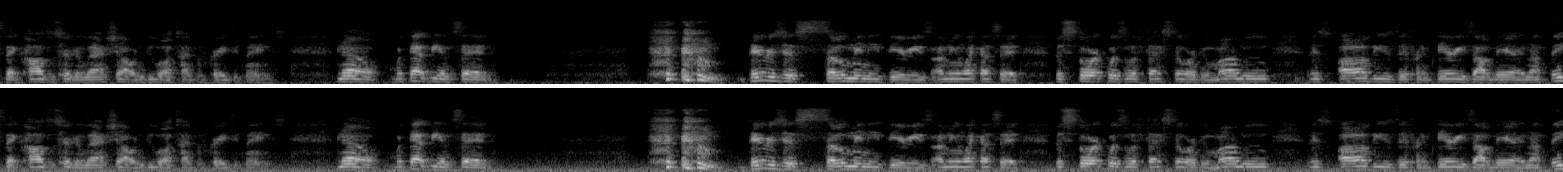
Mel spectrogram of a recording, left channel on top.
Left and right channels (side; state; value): right; noise; rumble, 13 dB below the sound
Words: that causes her to lash out and do all type of crazy things. Now, with that being said, there is just so many theories. I mean, like I said, the stork was Mephisto or Dormammu. There's all these different theories out there, and I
